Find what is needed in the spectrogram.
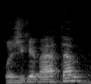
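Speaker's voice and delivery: usual speaking voice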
